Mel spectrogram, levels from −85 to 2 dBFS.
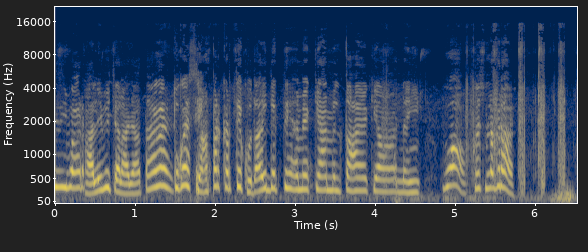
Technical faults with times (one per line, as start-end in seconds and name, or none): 1.75-1.84 corrupt frame decoded
4.23-4.28 corrupt frame decoded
